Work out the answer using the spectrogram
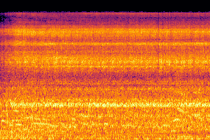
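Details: Ceiling fan running slowly on direct line, steady dry scratchy "khis khis" hiss with thin high squeal; bearing squeak.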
